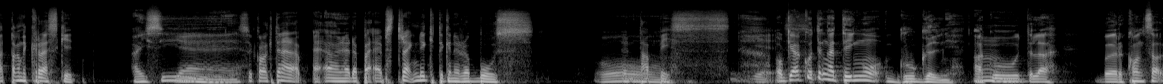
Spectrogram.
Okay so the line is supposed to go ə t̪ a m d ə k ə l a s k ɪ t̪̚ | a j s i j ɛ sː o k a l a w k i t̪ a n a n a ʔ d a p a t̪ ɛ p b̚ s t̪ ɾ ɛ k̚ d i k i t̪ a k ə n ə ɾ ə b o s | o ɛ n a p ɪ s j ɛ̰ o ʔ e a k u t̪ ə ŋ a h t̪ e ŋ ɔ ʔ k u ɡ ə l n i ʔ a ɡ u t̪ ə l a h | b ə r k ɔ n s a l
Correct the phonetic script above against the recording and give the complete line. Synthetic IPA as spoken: a t̪ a ŋ d ə k ə ɾ a s k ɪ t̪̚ | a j s i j ɛ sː o k a l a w k i t̪ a n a n a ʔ d a p a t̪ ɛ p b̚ s t̪ ɾ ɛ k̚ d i k i t̪ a k ə n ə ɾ ə b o s | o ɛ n a p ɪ s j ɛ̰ o k e a k u t̪ ə ŋ a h t̪ e ŋ ɔ ʔ ɡ u ɡ ə l n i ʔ a k u t̪ ə l a h | b ə r k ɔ n s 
